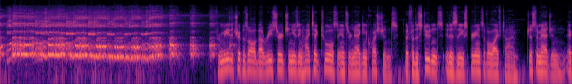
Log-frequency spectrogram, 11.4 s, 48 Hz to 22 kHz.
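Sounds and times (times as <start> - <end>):
howler monkeys howling: 0.0 - 4.8
speech: 4.4 - 11.4.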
